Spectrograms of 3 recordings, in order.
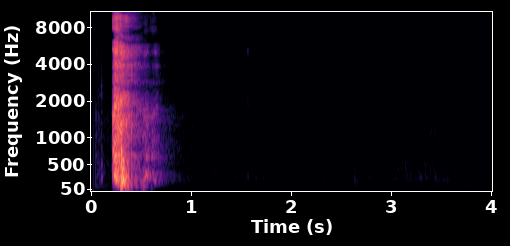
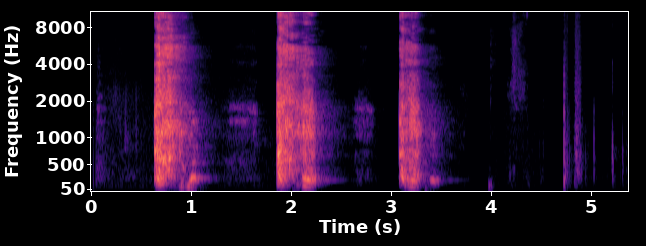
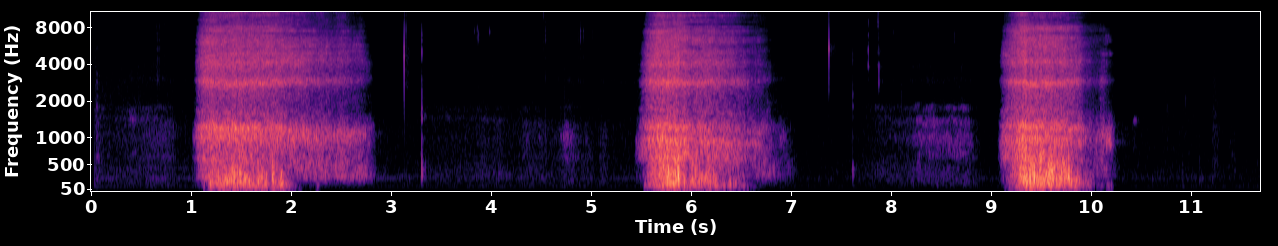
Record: {"cough_length": "4.0 s", "cough_amplitude": 32768, "cough_signal_mean_std_ratio": 0.16, "three_cough_length": "5.4 s", "three_cough_amplitude": 25472, "three_cough_signal_mean_std_ratio": 0.3, "exhalation_length": "11.7 s", "exhalation_amplitude": 31175, "exhalation_signal_mean_std_ratio": 0.37, "survey_phase": "beta (2021-08-13 to 2022-03-07)", "age": "65+", "gender": "Female", "wearing_mask": "No", "symptom_cough_any": true, "smoker_status": "Never smoked", "respiratory_condition_asthma": false, "respiratory_condition_other": false, "recruitment_source": "REACT", "submission_delay": "2 days", "covid_test_result": "Negative", "covid_test_method": "RT-qPCR", "influenza_a_test_result": "Negative", "influenza_b_test_result": "Negative"}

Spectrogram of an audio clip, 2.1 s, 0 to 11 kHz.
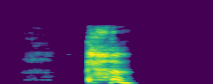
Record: {"cough_length": "2.1 s", "cough_amplitude": 30519, "cough_signal_mean_std_ratio": 0.38, "survey_phase": "beta (2021-08-13 to 2022-03-07)", "age": "18-44", "gender": "Female", "wearing_mask": "No", "symptom_none": true, "smoker_status": "Ex-smoker", "respiratory_condition_asthma": true, "respiratory_condition_other": false, "recruitment_source": "REACT", "submission_delay": "1 day", "covid_test_result": "Negative", "covid_test_method": "RT-qPCR", "influenza_a_test_result": "Negative", "influenza_b_test_result": "Negative"}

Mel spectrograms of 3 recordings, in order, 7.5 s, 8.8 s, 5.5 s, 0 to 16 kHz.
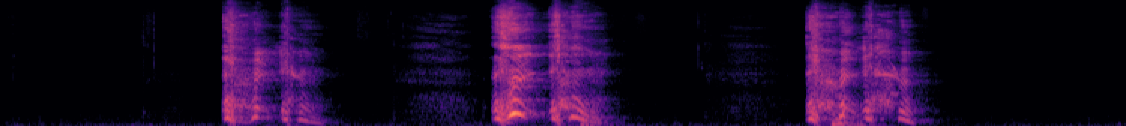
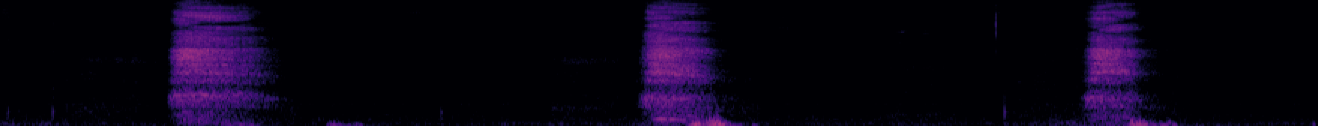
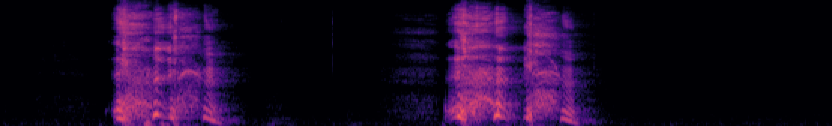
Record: {"three_cough_length": "7.5 s", "three_cough_amplitude": 9968, "three_cough_signal_mean_std_ratio": 0.3, "exhalation_length": "8.8 s", "exhalation_amplitude": 930, "exhalation_signal_mean_std_ratio": 0.37, "cough_length": "5.5 s", "cough_amplitude": 6300, "cough_signal_mean_std_ratio": 0.37, "survey_phase": "alpha (2021-03-01 to 2021-08-12)", "age": "65+", "gender": "Male", "wearing_mask": "No", "symptom_none": true, "smoker_status": "Ex-smoker", "respiratory_condition_asthma": false, "respiratory_condition_other": false, "recruitment_source": "REACT", "submission_delay": "3 days", "covid_test_result": "Negative", "covid_test_method": "RT-qPCR"}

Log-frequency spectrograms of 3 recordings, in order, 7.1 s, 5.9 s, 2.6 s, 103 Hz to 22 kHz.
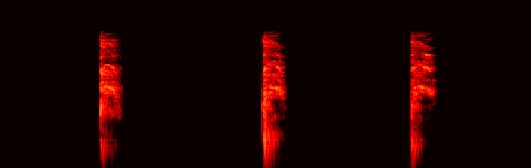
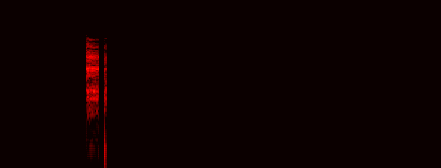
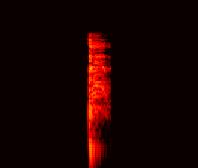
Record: {"three_cough_length": "7.1 s", "three_cough_amplitude": 1839, "three_cough_signal_mean_std_ratio": 0.26, "exhalation_length": "5.9 s", "exhalation_amplitude": 220, "exhalation_signal_mean_std_ratio": 0.14, "cough_length": "2.6 s", "cough_amplitude": 2915, "cough_signal_mean_std_ratio": 0.2, "survey_phase": "beta (2021-08-13 to 2022-03-07)", "age": "45-64", "gender": "Male", "wearing_mask": "No", "symptom_none": true, "smoker_status": "Never smoked", "respiratory_condition_asthma": false, "respiratory_condition_other": false, "recruitment_source": "REACT", "submission_delay": "1 day", "covid_test_result": "Negative", "covid_test_method": "RT-qPCR"}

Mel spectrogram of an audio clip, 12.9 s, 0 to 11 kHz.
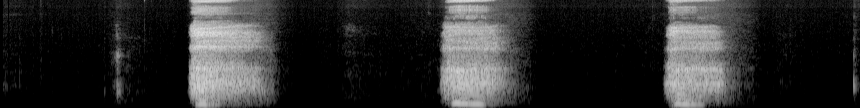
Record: {"exhalation_length": "12.9 s", "exhalation_amplitude": 8893, "exhalation_signal_mean_std_ratio": 0.34, "survey_phase": "beta (2021-08-13 to 2022-03-07)", "age": "45-64", "gender": "Male", "wearing_mask": "No", "symptom_cough_any": true, "symptom_new_continuous_cough": true, "symptom_runny_or_blocked_nose": true, "symptom_fatigue": true, "symptom_fever_high_temperature": true, "symptom_headache": true, "symptom_change_to_sense_of_smell_or_taste": true, "symptom_loss_of_taste": true, "symptom_onset": "6 days", "smoker_status": "Never smoked", "respiratory_condition_asthma": false, "respiratory_condition_other": false, "recruitment_source": "Test and Trace", "submission_delay": "2 days", "covid_test_result": "Positive", "covid_test_method": "RT-qPCR", "covid_ct_value": 15.9, "covid_ct_gene": "S gene", "covid_ct_mean": 16.1, "covid_viral_load": "5200000 copies/ml", "covid_viral_load_category": "High viral load (>1M copies/ml)"}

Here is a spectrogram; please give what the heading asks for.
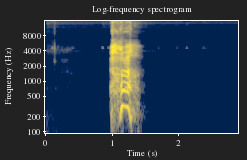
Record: {"cough_length": "2.9 s", "cough_amplitude": 28720, "cough_signal_mean_std_ratio": 0.28, "survey_phase": "beta (2021-08-13 to 2022-03-07)", "age": "65+", "gender": "Male", "wearing_mask": "No", "symptom_none": true, "smoker_status": "Never smoked", "respiratory_condition_asthma": false, "respiratory_condition_other": false, "recruitment_source": "REACT", "submission_delay": "3 days", "covid_test_result": "Negative", "covid_test_method": "RT-qPCR"}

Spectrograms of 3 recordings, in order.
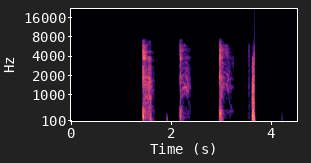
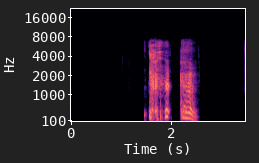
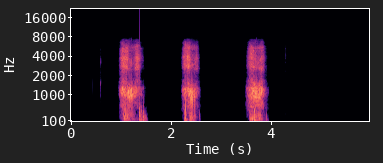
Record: {"three_cough_length": "4.5 s", "three_cough_amplitude": 32767, "three_cough_signal_mean_std_ratio": 0.2, "cough_length": "3.5 s", "cough_amplitude": 28764, "cough_signal_mean_std_ratio": 0.33, "exhalation_length": "6.0 s", "exhalation_amplitude": 31470, "exhalation_signal_mean_std_ratio": 0.32, "survey_phase": "beta (2021-08-13 to 2022-03-07)", "age": "18-44", "gender": "Male", "wearing_mask": "No", "symptom_cough_any": true, "symptom_runny_or_blocked_nose": true, "symptom_sore_throat": true, "symptom_fatigue": true, "symptom_onset": "5 days", "smoker_status": "Current smoker (e-cigarettes or vapes only)", "respiratory_condition_asthma": false, "respiratory_condition_other": false, "recruitment_source": "Test and Trace", "submission_delay": "1 day", "covid_test_result": "Positive", "covid_test_method": "RT-qPCR", "covid_ct_value": 17.6, "covid_ct_gene": "N gene"}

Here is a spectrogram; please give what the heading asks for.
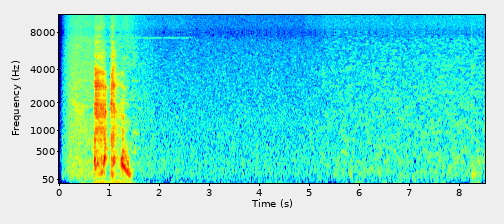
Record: {"cough_length": "8.5 s", "cough_amplitude": 29451, "cough_signal_mean_std_ratio": 0.24, "survey_phase": "alpha (2021-03-01 to 2021-08-12)", "age": "65+", "gender": "Female", "wearing_mask": "No", "symptom_cough_any": true, "symptom_fatigue": true, "smoker_status": "Ex-smoker", "respiratory_condition_asthma": false, "respiratory_condition_other": false, "recruitment_source": "REACT", "submission_delay": "2 days", "covid_test_result": "Negative", "covid_test_method": "RT-qPCR"}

